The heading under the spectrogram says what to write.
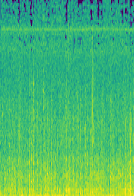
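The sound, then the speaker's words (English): Steady rain patters on a tent on a cold, rainy day, a soft continuous hiss dotted with small drop taps, even in level throughout with no voices. “You're in your tent. It's cold and rainy outside, but in here, you are toasty warm.”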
